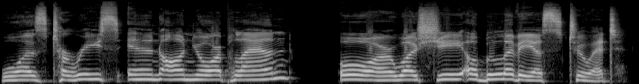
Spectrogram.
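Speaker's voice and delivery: 高く大きくゆっくり叫ぶ; 詰問するように怒鳴る; shout. A narrator's reading. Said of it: "Zeus shouted".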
